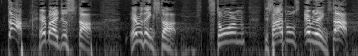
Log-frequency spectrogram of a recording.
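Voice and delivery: high, loud order to stop; commanding shout. Acted. Jesus ordering storm and disciples to stop in a loud high shout. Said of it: "Jesus was like".

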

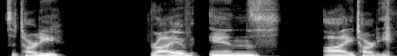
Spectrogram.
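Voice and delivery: "Sitardi?" tried as a question, then "Drive Ins I Tardy" in slow pieces; sounding it out. Real, not acted. Podcaster trying to parse a username, "I Tardy" sounded out haltingly. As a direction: test each chunk of "Drive Ins I Tardy" separately. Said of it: "I'm trying to parse this fucker's name".

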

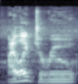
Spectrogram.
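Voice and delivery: ordinary talk, nothing marked

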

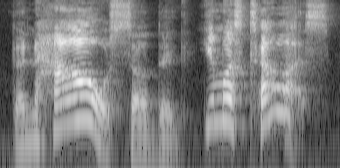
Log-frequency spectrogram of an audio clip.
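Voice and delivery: high, loud demanding gnome; eager gnome. A narrator's reading. Young gnome begs Driz for the story, high and loud. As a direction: urge him on impatiently.

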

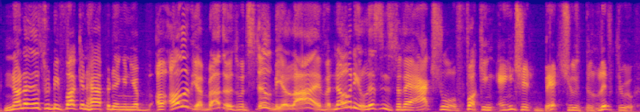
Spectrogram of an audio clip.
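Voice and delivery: put-on high-pitched crotchety old woman; hammed-up ancient granny. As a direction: scold them in a high mock-granny voice. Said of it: "there's, like, this fucking granny bitch".

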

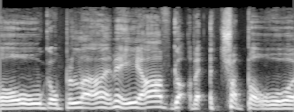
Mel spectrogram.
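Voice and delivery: hammed-up cockney sing-song; exaggerated London accent sliding into nonsense; mock London accent. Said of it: "London accent".

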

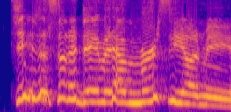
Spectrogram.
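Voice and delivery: a loud, high cry to be heard over the crowd; shouting for mercy. Retold or imitated. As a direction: call out desperately, high and loud. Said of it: "he shouts".

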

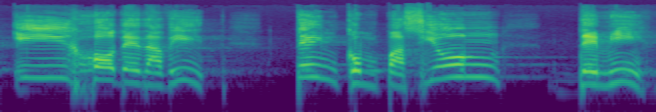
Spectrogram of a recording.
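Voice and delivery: slow, loud, high drawn-out plea. Acted. Bartimeo calling to Jesus over the crowd, a slow loud drawn-out cry. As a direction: stretch each word into a loud cry. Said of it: "Gritaba más fuerte".

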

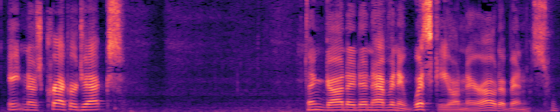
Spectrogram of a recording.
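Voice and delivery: normal talking voice

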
